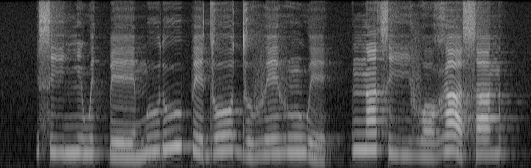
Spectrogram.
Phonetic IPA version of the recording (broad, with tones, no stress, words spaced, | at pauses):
siː˨ŋĩ˨wɪ˨ k͡peː˨ muː˦ ɾuː˦pe˨ doː˦dʊ˨ ve˦ vũ˦we˨ | ŋã˦siː˨vɔ˨ ɣa˦˨sa˦ŋ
